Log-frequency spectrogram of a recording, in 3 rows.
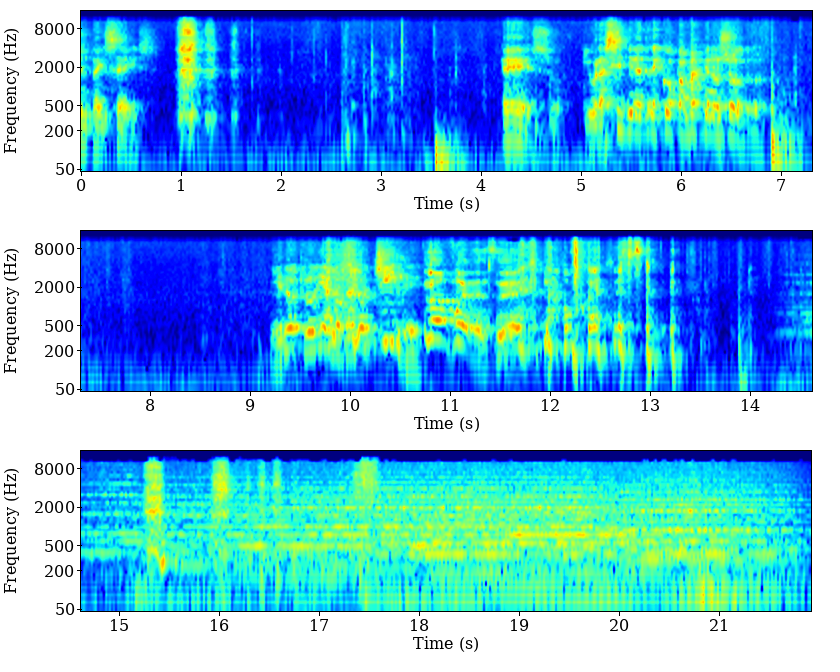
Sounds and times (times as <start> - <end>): Speech: 4.2 - 6.9, 9.2 - 12.2
Music: 14.3 - 21.9.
